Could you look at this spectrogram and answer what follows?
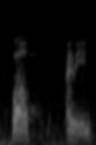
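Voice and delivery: ordinary talk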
